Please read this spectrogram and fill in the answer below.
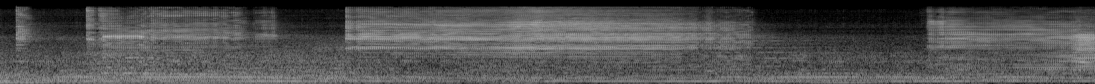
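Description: Bench grinder running with a steady motor hum while a part is pressed against the wheel, giving several spells of loud grinding hiss. The longest runs from about three and a half to seven and a half seconds in.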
